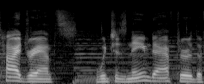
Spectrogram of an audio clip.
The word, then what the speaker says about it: Hydranths: First thing is it's pronounced hydrants which is named after the feeding zoids that hydroids have which are often the juvenile stages for hydroone jellies.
